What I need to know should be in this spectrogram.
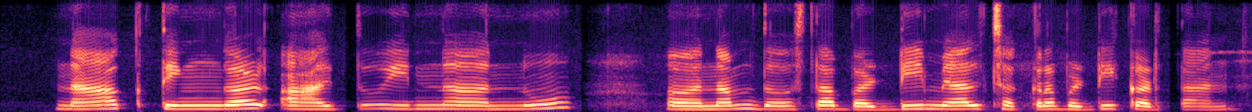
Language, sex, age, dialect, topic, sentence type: Kannada, female, 25-30, Northeastern, banking, statement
